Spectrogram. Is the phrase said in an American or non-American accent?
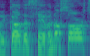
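American. It is said in an attempted American accent.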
